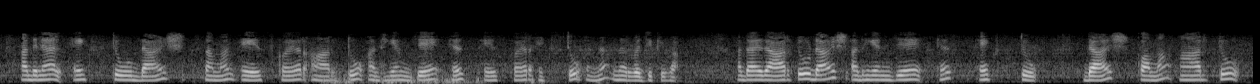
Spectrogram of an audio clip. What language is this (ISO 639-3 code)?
mal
